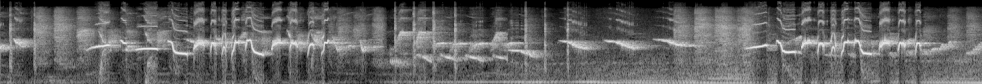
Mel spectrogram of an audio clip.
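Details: White-rumped shama in constant full song, used as a lure to provoke other shamas into singing and agitation; loud, varied whistled phrases with sharp upswept and looping notes, clicks and rapid chattering bursts, with a faint low hum beneath.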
